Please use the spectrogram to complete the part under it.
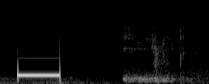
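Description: A telephone line tone sounds while a call is being placed, a single short, steady, clean beep, followed after a pause by a brief burst of rougher noise.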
